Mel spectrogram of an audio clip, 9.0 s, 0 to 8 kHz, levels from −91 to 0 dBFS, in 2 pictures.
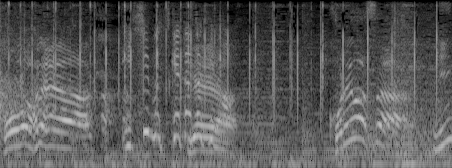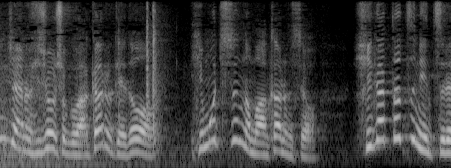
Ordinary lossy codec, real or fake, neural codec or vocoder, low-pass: none; real; none; none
